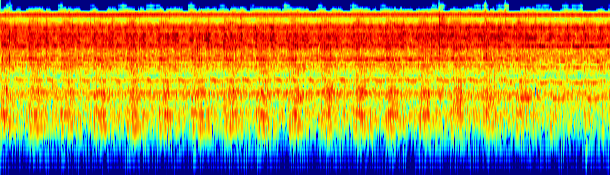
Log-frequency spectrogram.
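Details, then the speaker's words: Airless paint sprayer pump running in prime with water on the recirculation valve: steady rhythmic chatter about three knocks a second is normal hopper vibration, absent with paint or suction pipe fitted. "okay so that vibration you hear that ch ch Chong is generally the hopper vibration with water in it it won't do it with there's paint in there"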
